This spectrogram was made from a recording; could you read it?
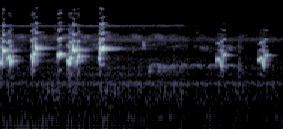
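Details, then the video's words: Sooty-headed bulbul song for training caged birds: a burst of five bubbly chirped notes, a pause with a faint low whistle, then two softer chirps. "Suara trucukan full ropel panjang cocok buat masteran trucuk belajar bunyi langsung ikut ropel"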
